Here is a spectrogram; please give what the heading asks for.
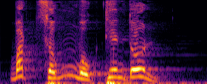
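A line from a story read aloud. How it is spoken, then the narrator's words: Excited crowd shouting together. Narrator (Vietnamese): Các tướng sĩ dưới trướng gã phấn khởi đến mức sắc mặt đỏ bừng, đồng thanh hét lớn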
